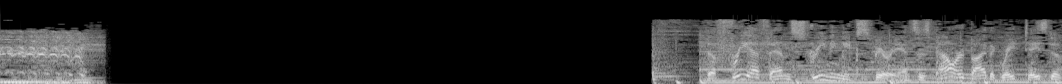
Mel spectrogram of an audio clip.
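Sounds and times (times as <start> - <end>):
horse neighing: 0.0 - 1.1
speech: 7.1 - 10.6.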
